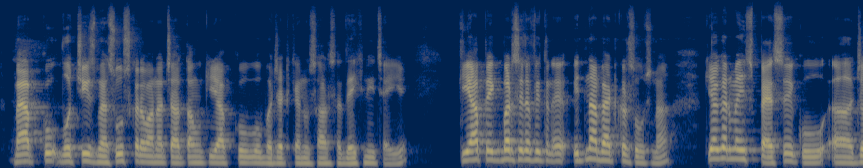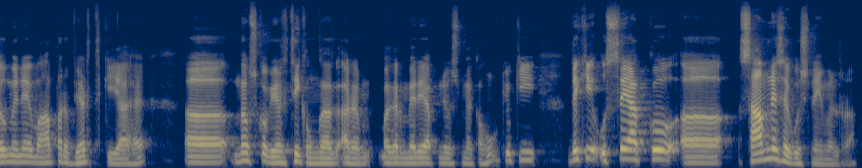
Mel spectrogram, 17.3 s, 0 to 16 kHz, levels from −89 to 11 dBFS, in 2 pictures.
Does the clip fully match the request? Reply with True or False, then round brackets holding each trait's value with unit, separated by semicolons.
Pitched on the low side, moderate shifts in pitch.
False (130 Hz; 5.9 semitones)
